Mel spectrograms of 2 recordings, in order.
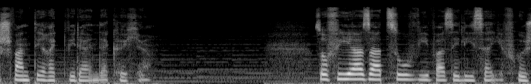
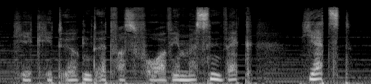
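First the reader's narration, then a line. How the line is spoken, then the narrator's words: Urgent whisper. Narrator (German): Sophia ... flüsterte ihr zu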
